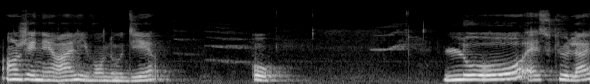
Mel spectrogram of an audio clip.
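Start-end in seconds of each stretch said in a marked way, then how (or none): 4.4-5.2 "L'eau" louder, vowel held long and rising; stretched syllable. Shown as a demonstration. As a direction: draw out "L'eau" as looo. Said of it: "j'ai écrit l'eau".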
